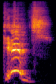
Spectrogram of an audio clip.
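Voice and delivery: high, loud outraged cry; shocked outburst. Real, not acted. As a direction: exclaim in disbelief. Shocked at blood in kids' film.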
